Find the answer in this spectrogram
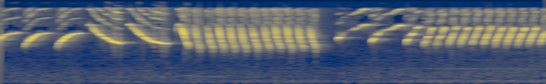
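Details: Canary in breeding condition singing, used to prompt other birds to sing: high whistled downslurred notes, then rapid buzzy trills of repeated notes, a short pause and another fast rolling trill.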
